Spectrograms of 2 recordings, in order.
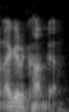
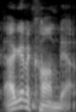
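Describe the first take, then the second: First: Much softer and lower, to yourself; repeated softly under the breath; quiet self-calming. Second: Said in the usual way. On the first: Real, not acted. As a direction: murmur it to settle yourself.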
